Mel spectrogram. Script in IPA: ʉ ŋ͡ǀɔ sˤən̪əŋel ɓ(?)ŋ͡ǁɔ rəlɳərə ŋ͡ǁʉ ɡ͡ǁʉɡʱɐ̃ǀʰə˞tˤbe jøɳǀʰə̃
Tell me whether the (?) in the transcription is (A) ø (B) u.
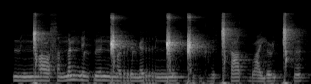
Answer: A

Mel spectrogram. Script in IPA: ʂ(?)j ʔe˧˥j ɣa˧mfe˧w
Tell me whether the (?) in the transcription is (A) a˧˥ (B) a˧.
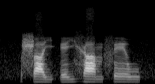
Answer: B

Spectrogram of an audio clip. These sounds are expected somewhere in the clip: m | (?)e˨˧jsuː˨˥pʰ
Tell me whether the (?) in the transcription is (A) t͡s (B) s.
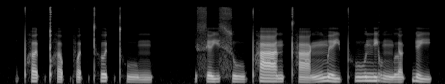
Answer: B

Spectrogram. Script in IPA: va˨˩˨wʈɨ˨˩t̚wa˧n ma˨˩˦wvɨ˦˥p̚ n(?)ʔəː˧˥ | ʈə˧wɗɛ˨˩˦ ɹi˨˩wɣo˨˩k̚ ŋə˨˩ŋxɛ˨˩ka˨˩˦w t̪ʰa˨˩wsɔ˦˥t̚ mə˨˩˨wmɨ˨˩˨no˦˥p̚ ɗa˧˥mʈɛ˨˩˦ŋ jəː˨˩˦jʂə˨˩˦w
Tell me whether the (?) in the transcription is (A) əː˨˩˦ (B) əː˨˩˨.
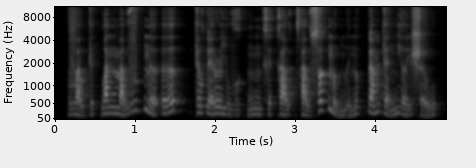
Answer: A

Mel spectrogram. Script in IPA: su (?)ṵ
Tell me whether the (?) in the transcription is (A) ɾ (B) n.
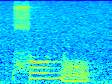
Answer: B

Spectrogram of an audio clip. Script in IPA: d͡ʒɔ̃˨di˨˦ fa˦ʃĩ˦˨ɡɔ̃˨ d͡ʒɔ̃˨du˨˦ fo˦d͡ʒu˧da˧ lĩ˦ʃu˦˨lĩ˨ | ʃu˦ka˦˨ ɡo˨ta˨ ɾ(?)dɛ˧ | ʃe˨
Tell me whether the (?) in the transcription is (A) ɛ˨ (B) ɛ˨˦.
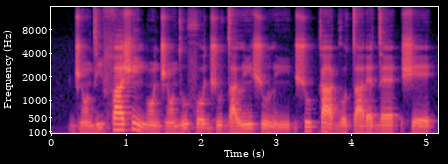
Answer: B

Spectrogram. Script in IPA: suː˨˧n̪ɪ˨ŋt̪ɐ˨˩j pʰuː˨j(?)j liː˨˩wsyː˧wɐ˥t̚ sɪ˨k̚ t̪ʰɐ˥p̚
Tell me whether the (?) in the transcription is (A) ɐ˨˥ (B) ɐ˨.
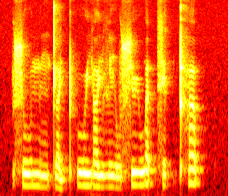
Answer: B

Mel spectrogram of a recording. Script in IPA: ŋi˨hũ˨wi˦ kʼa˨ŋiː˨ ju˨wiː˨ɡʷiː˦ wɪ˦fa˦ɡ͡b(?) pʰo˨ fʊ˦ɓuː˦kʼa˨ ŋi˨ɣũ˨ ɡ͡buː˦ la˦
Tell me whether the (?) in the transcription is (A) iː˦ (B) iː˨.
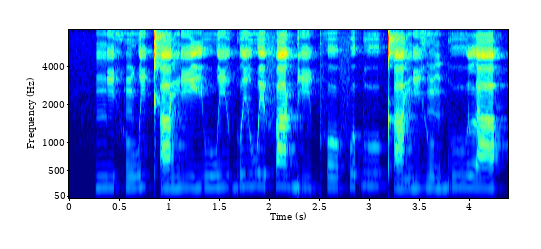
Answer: B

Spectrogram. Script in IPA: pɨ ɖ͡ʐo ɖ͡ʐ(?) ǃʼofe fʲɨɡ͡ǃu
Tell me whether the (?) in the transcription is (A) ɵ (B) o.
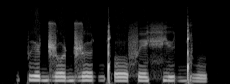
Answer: A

